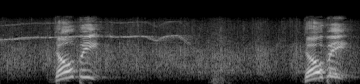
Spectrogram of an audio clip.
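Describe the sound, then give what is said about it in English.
An audience claps at a preacher's call during a sermon on Psalm 1, in two short bursts of two loud claps each, separated by a lull, with voices calling out and a thin, high ringing tone lingering underneath. “Come on, clap your hands like that makes sense.”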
